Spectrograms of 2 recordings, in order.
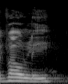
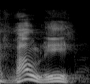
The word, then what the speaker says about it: Wally: É Vauli. Ah, é Vauli.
